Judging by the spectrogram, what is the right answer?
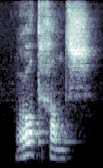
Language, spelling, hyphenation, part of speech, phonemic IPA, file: Dutch, rotgans, rot‧gans, noun, /ˈrɔt.xɑns/, Nl-rotgans.ogg
- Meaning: the brent goose, brant (Branta bernicla)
